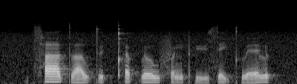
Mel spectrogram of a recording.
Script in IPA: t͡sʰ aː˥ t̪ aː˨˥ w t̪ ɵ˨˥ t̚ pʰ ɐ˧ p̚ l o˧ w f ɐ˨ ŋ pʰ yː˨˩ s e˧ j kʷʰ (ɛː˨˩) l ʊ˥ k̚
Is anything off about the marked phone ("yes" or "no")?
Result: yes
